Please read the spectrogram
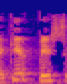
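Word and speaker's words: kirppis: Have I said it right to start with? Yeah, you did. Yeah, kirpis, it comes from the word kirpputori, and it's flea market, where you sell your old stuff.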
